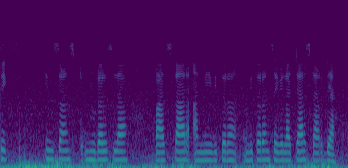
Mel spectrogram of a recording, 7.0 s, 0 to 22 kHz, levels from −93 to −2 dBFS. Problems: background sounds at intervals, low volume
